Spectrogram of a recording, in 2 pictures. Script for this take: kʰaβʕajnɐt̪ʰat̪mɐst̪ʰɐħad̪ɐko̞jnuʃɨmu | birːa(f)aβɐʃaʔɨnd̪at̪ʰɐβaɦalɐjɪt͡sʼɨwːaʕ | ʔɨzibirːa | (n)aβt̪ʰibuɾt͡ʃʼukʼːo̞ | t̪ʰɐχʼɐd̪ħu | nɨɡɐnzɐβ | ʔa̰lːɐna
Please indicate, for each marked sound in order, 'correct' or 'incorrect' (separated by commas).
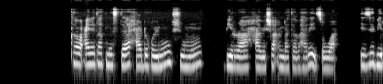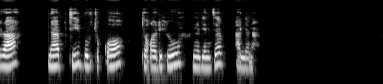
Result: incorrect, correct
